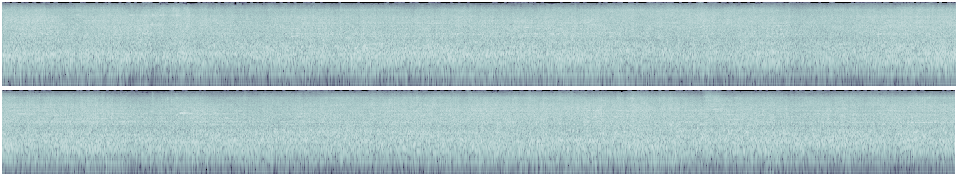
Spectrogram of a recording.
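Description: Railroad cars rolling past close by: a loud, steady noise of steel wheels running on the rails.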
